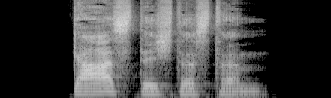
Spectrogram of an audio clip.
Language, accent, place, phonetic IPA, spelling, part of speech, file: German, Germany, Berlin, [ˈɡaːsˌdɪçtəstəm], gasdichtestem, adjective, De-gasdichtestem.ogg
- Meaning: strong dative masculine/neuter singular superlative degree of gasdicht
